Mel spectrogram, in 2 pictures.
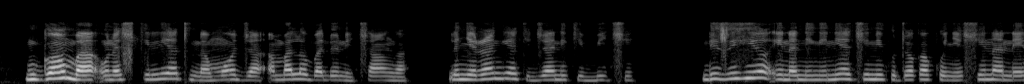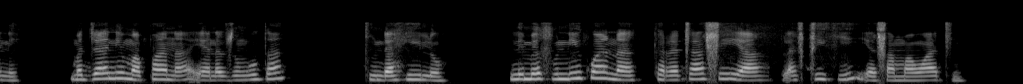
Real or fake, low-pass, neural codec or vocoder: fake; 7.2 kHz; vocoder, 24 kHz, 100 mel bands, Vocos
